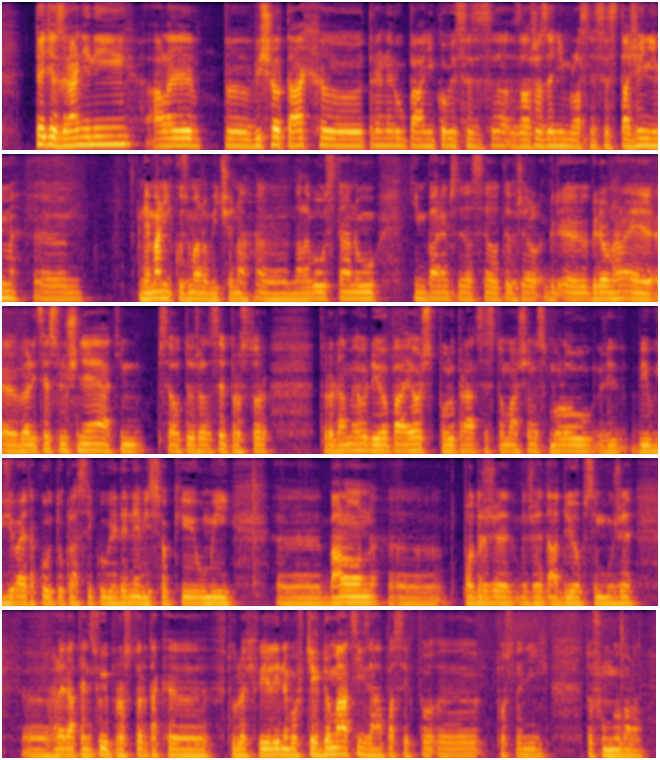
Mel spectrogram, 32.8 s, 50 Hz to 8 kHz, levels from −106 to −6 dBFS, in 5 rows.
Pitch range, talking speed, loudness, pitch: 115-130 Hz, 150 wpm, -22 LUFS, 125 Hz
